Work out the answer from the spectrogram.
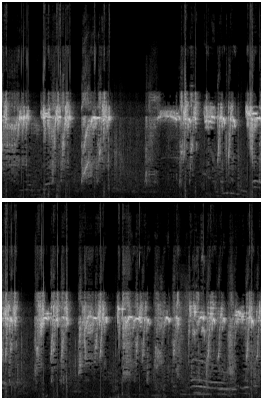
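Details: Sabah, Borneo: a blue-crowned hanging parrot utters rapid, shrill, high-pitched chatter in bursts separated by brief gaps, with soft lower whistles from another bird near the end.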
